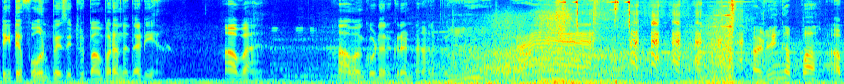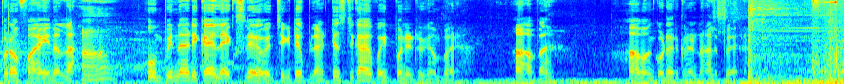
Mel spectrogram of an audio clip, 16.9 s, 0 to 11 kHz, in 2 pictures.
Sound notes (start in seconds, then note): 5.3 laughs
